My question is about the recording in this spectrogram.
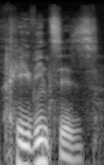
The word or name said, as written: Hivintzes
